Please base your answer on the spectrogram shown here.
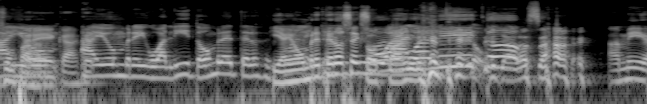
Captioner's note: laughs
